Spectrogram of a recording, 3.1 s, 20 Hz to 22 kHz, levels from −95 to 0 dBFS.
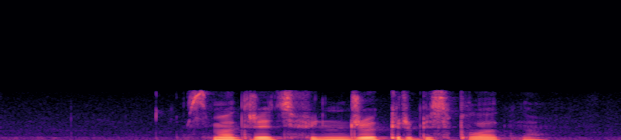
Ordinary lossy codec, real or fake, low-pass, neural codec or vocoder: none; real; none; none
